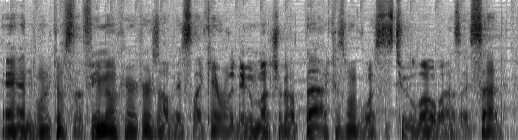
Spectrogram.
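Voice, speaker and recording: Talking fast in a low, level tone, a YouTuber in his twenties who does game voice impressions chats casually into a headset mic. He sits at a desk in a small indoor room, keeping his vlog talk self-deprecating.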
